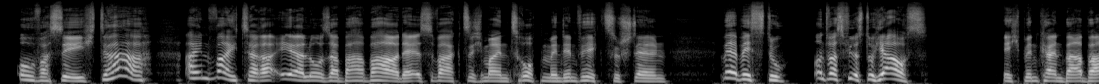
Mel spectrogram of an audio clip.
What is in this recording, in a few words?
german animation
